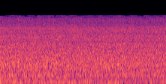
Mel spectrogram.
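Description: Steady, even rushing of river water flowing over stones.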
